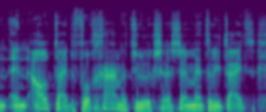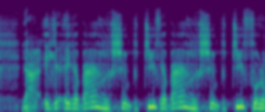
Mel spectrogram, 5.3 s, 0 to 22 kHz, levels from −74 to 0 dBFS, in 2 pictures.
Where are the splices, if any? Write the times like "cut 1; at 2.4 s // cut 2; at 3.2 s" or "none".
cut 1; at 3.1 s // cut 2; at 4.3 s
